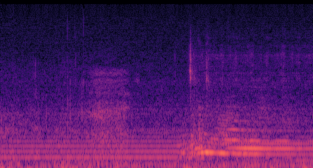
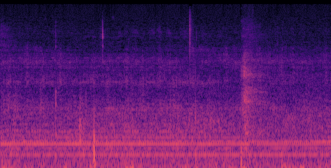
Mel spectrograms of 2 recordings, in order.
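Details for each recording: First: Washing machine AC induction motor wired outside the appliance, powered but not turning, giving a steady electrical hum; runs once spun by hand, so a bad starting capacitor is suspected. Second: Washing-machine AC induction motor bench-wired outside the appliance, running on one of its speeds. The hum is quiet and steady with a constant mid tone and no knocks or rubbing. The owner suspects a bad capacitor.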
